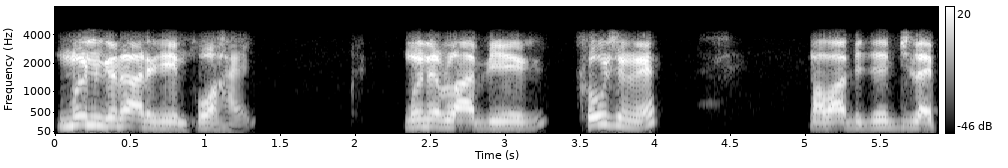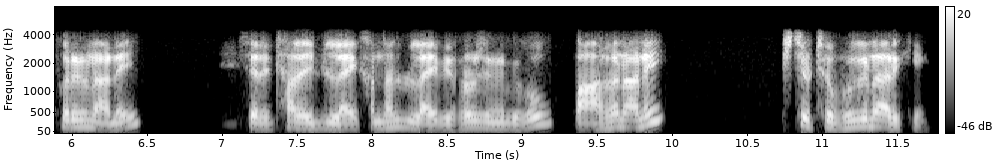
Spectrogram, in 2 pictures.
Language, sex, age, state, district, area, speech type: Bodo, male, 45-60, Assam, Chirang, urban, conversation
